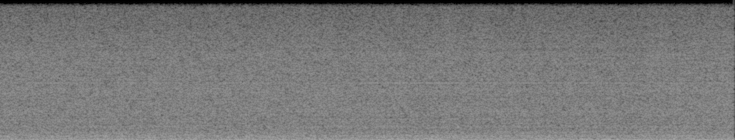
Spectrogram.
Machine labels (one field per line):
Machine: fan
